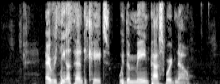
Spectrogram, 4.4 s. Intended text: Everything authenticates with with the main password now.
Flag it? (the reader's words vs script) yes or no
yes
